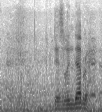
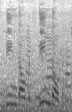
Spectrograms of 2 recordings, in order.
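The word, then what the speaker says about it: Dzień dobry: Dizzlin Deborah. There we go. Ah, you said Dizzlin Deborah. Dizzlin Dobre. How do you say it? Din Dobre. Okay. Din Dobre.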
